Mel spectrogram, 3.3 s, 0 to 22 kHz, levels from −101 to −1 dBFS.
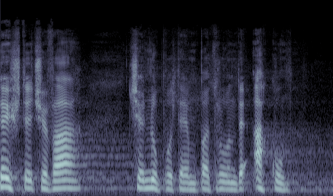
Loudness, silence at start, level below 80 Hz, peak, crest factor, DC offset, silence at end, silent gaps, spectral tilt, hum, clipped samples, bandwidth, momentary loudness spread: -33 LUFS; 0 s; -72 dBFS; -12 dBFS; 22 dB; under 0.1%; 0.1 s; none; -5.5 dB/octave; none; under 0.1%; 12 kHz; 10 LU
